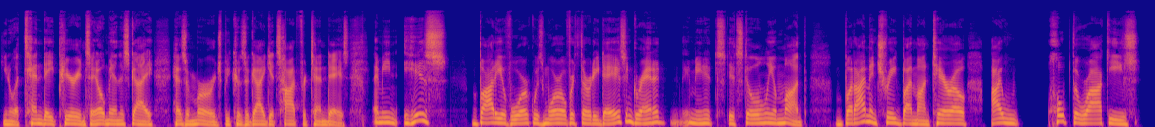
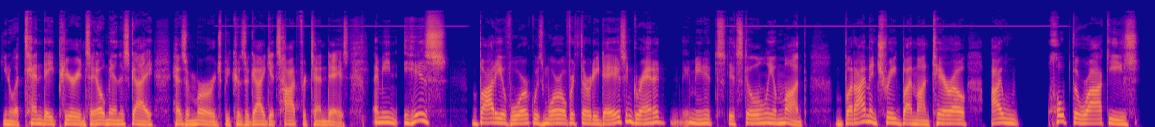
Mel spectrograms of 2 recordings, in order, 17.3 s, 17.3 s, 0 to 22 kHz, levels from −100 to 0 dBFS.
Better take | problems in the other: first | high-pitched whine; faint; from 3 to 7 s and from 11 to 16 s; 9.5 kHz, 30 dB below the speech

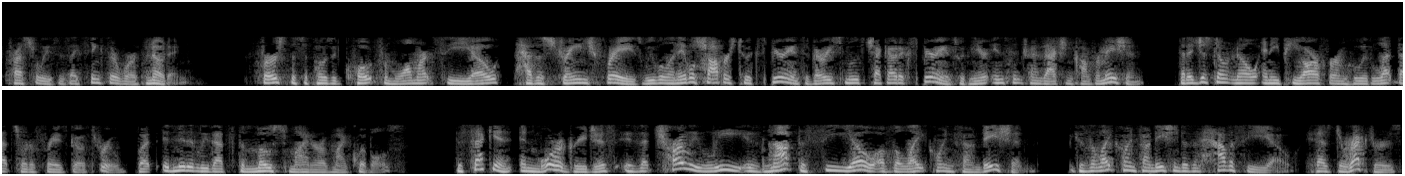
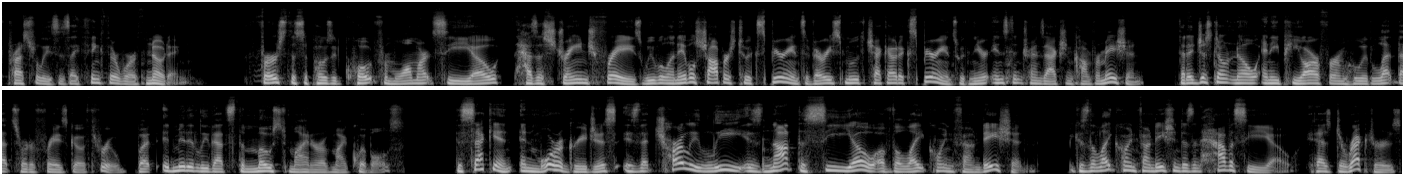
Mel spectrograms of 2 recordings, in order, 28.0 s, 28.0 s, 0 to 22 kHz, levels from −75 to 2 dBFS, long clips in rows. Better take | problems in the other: second | garbled, watery; badly; nothing above 4 kHz

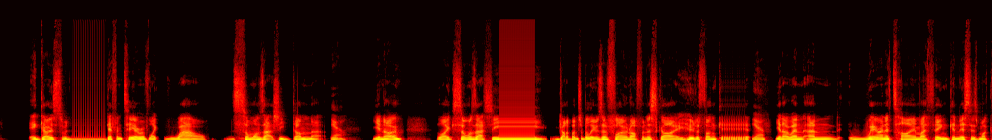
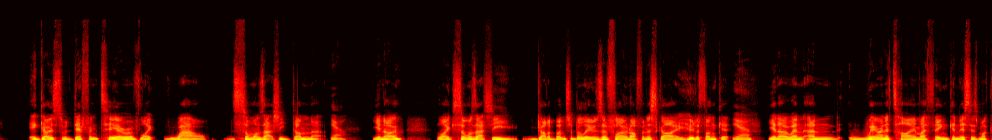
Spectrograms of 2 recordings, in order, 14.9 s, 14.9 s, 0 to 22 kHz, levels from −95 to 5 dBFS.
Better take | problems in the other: second | audio freezing; at 1 s for 0.5 s, at 7.5 s for 0.5 s and at 11 s

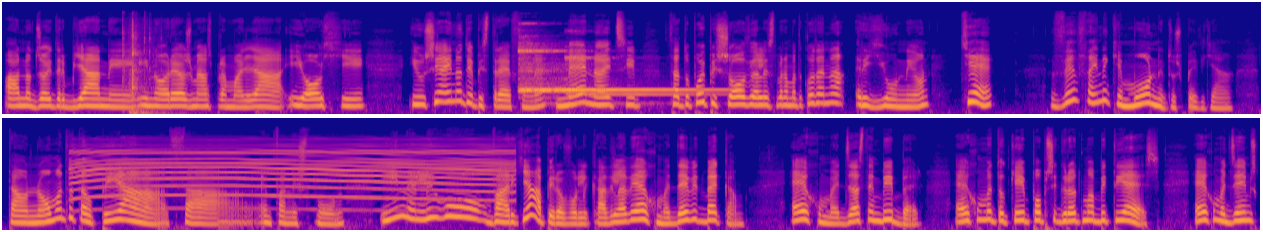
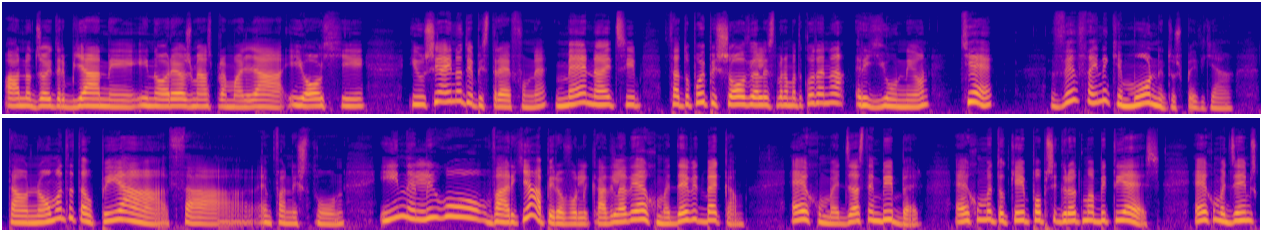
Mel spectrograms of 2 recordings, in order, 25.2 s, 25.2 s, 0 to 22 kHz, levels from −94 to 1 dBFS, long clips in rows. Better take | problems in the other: second | door banging; noticeable; at 1 s; peak 8 dB below the speech // doorbell; loud; from 5 to 7.5 s; peak 3 dB above the speech // siren; noticeable; from 13 to 18 s; peak 4 dB below the speech

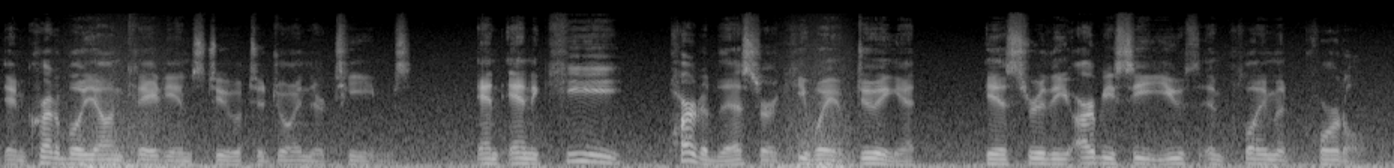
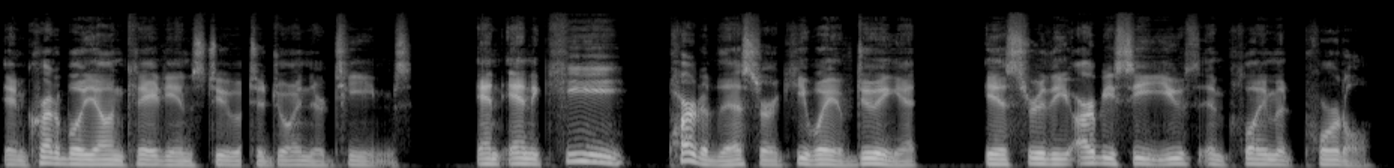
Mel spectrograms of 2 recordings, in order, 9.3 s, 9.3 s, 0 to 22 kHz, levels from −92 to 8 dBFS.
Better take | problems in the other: second | wind noise on the microphone; occasional gusts; 15 dB below the speech

